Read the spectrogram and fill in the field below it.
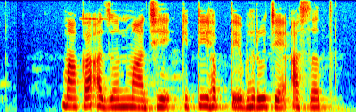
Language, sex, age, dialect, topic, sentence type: Marathi, female, 25-30, Southern Konkan, banking, question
